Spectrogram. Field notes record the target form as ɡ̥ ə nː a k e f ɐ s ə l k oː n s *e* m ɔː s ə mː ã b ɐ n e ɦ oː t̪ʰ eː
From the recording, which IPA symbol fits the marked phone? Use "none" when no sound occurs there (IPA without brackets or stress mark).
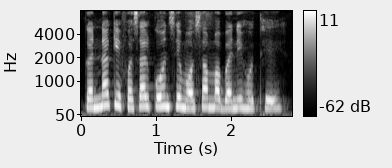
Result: e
